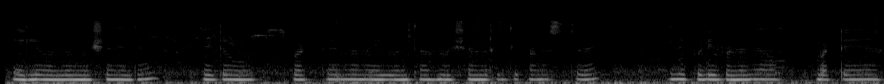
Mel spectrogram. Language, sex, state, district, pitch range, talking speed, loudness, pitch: Kannada, female, Karnataka, Bellary, 220-225 Hz, 95 wpm, -37 LUFS, 225 Hz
